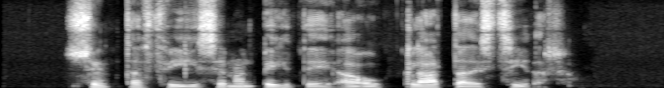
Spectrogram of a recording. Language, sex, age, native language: Icelandic, male, 20-29, Icelandic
